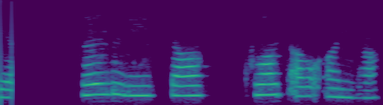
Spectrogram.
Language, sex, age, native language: Icelandic, female, 10, German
